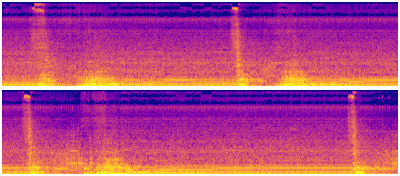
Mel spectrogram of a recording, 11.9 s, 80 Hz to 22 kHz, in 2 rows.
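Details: BMW E46 drift car, bogging on throttle even when warm and sometimes stalling, tested after a vacuum-leak smoke test; idle with sharp blips, revs climb sluggishly and fall back; injectors suspected, cause unconfirmed.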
